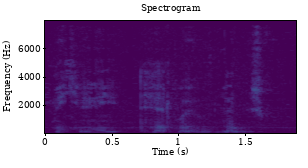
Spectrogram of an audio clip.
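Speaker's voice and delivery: whispering. Leaning in to ask another character about their progress: whispering in character. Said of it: "lean in and, like, whisper this to her".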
